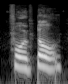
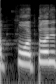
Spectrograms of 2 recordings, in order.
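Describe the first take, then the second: First: 'फोटो' begun with F, 'foto'; F sound. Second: 'फोटो' begun with a P, 'poto'; P instead of F. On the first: Teacher answering what we will say, 'फोटो' with an F. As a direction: read the PH of 'फोटो' as F. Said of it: "फ में pronounce करेंगे". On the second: Teacher showing what cannot be said, 'फोटो' as poto. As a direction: wrongly read the PH of 'फोटो' as P. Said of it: "तो नहीं बोल सकते". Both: Shown as a demonstration.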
